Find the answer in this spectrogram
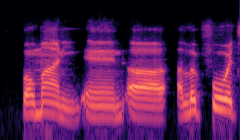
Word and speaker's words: Bomani: brother but how do you say your name Bomani Bomani and uh I look forward to you know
